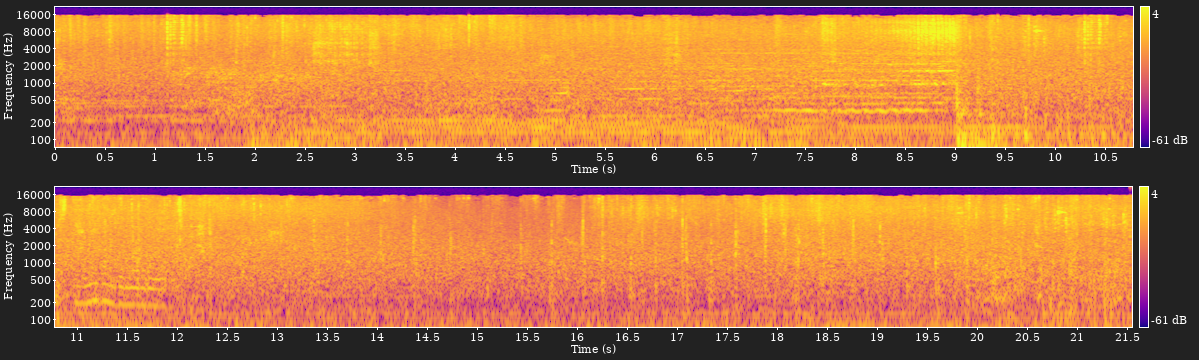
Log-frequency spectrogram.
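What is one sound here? Footsteps rustle through tall grass and brush.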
